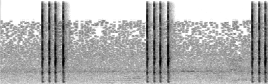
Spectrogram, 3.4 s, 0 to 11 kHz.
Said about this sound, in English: Now we need to cook the corn. Let's put it in the oven and shut the door. Turn the dial all the way up to 10.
